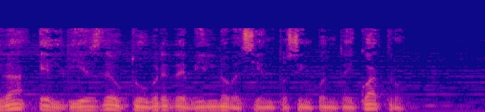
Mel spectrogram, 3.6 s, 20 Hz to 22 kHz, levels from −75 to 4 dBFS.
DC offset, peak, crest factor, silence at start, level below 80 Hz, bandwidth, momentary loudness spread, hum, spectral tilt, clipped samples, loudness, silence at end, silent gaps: under 0.1%; -10 dBFS; 20 dB; 0 s; -46 dBFS; 9.2 kHz; 8 LU; none; -4.5 dB/octave; under 0.1%; -29 LUFS; 0 s; none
